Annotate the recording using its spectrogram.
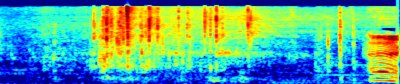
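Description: A plastic candy wrapper crinkling as it is handled, for about a second.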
